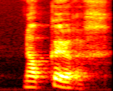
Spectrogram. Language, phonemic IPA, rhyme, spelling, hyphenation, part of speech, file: Dutch, /ˌnɑu̯ˈkøː.rəx/, -øːrəx, nauwkeurig, nauw‧keu‧rig, adjective, Nl-nauwkeurig.ogg
- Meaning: precise, accurate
